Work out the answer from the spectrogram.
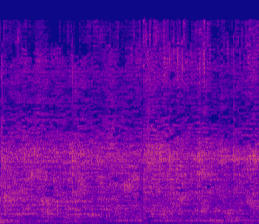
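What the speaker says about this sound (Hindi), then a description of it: "तो ये पानी हमने डाला है" Water poured into a cooking pot holding ghee, chopped ridge gourd and finely cut onion for a curry, a steady splashing stream running loud and continuous throughout, with no voices.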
